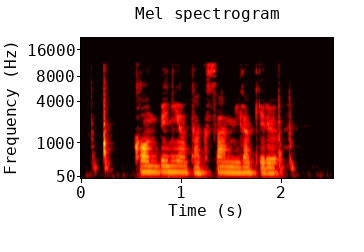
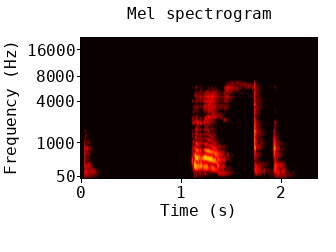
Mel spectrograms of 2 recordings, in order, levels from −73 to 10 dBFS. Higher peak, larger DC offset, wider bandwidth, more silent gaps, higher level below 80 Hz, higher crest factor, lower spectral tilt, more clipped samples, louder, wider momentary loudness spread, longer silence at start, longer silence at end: first, -8 dBFS vs -14 dBFS; neither; first, 11.5 kHz vs 7.6 kHz; neither; first, -56 dBFS vs -72 dBFS; about the same, 20 dB vs 22 dB; first, -5.5 dB/octave vs -3.5 dB/octave; neither; first, -28 LUFS vs -32 LUFS; second, 7 LU vs 16 LU; about the same, 0.1 s vs 0.05 s; about the same, 0.4 s vs 0.35 s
